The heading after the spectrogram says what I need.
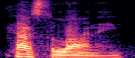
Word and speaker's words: Castellani: Castellani, how do you pronounce Castellani. it? Castellani.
